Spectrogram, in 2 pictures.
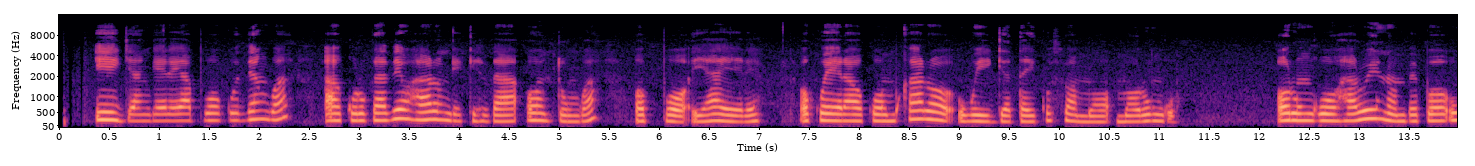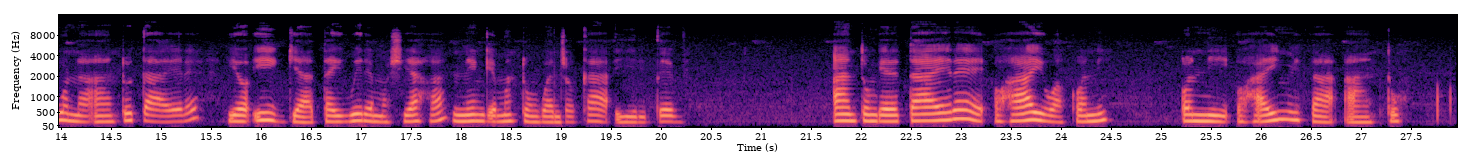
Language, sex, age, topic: Oshiwambo, female, 25-35, agriculture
